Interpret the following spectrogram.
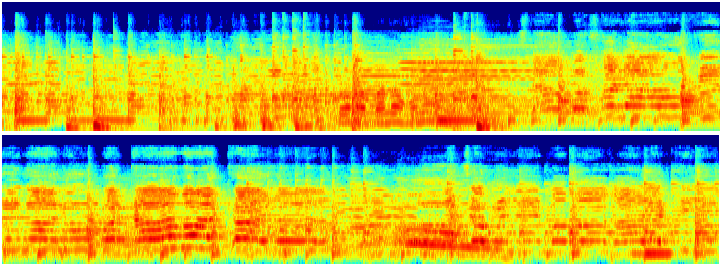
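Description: Live Pashto folk music: two harmoniums play sustained reedy chords, with regular hand-drum strokes for the first few seconds. From about four seconds in, the drum drops out and a man sings a wavering, ornamented melody over the harmoniums.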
